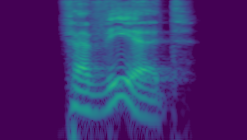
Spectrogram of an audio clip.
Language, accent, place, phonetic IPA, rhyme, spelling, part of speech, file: German, Germany, Berlin, [fɛɐ̯ˈveːət], -eːət, verwehet, verb, De-verwehet.ogg
- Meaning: second-person plural subjunctive I of verwehen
